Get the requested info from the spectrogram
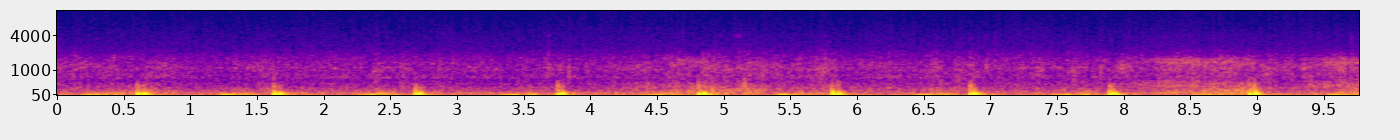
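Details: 35-year-old male, self-recorded at the bicuspid/mitral valve area on waking in the morning: regular low heart thumps at about 57 beats a minute, faint background rustling; heart sounds.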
